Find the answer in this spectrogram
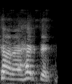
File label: vox spoken kinda hectic chop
